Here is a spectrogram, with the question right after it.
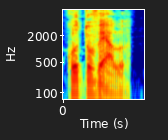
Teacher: I think the medial O, that second O in the word is also raised.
